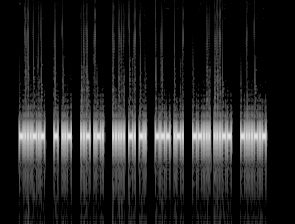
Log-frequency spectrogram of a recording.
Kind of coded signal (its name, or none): Morse code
